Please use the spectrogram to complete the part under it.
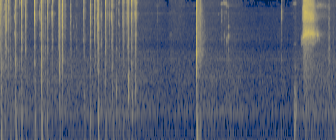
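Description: Someone types on a computer keyboard to rename a folder, a quick run of close key clicks for a few seconds, then a couple of isolated clicks and a short final tap.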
